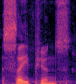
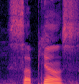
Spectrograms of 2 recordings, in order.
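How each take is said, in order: First: The word is pronounced the English way. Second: The word is pronounced the French way. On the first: "Word of the day, well, is sapience" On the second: "in French, sapience, which is the same word pronounced differently"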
